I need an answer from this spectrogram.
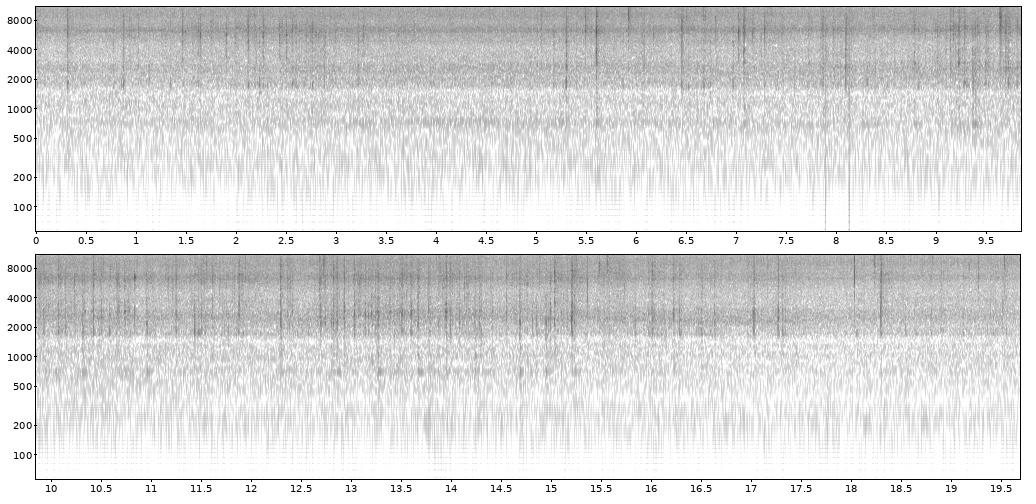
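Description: Heavy rain falling on rooftops and pavement: a steady hiss with scattered sharp ticks of individual drops.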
